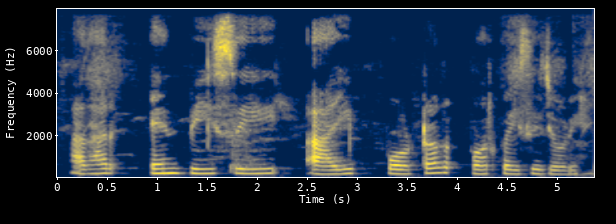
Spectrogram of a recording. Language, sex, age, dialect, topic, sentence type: Bhojpuri, female, 25-30, Northern, banking, question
